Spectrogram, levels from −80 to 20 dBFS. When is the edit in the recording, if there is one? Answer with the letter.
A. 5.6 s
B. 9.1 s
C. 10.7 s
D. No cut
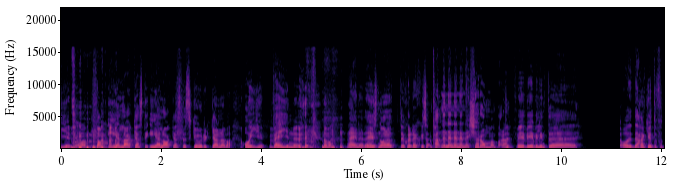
D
